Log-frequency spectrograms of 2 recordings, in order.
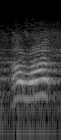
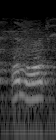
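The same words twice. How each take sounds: The two takes are said the same way.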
